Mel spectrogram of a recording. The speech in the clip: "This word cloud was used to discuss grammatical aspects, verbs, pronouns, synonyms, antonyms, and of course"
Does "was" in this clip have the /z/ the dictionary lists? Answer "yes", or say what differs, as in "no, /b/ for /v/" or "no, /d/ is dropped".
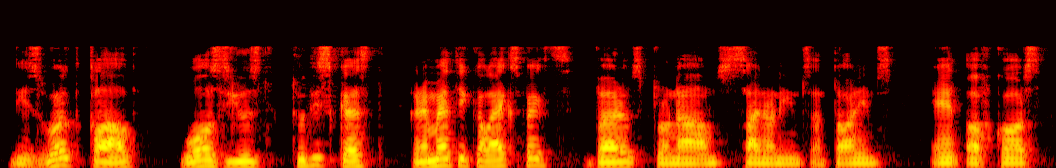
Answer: yes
